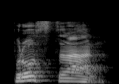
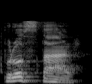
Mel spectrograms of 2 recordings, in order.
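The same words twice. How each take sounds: First: Said in the usual way. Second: "prostar" for prostrar, second r missing; "prostar", the second r dropped; dropped-sound mispronunciation. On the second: Shown as a demonstration. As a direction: say "prostar" with no r after the t. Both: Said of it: "omitir fonemas".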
